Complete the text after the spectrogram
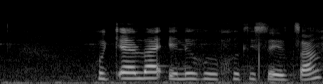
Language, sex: Southern Sotho, female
